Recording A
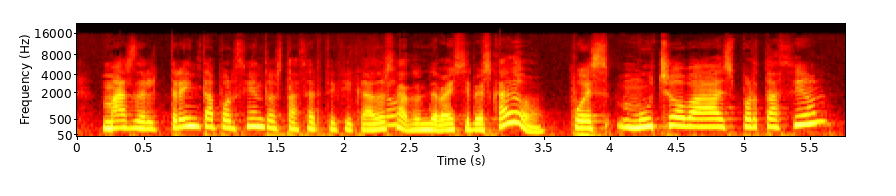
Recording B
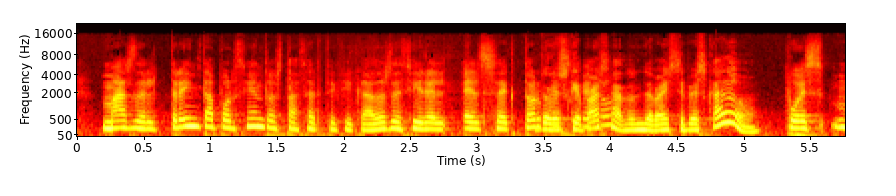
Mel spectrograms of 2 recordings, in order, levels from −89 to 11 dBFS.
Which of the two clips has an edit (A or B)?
A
